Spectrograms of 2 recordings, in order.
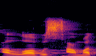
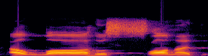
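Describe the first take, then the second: First: The vowel after the s sounds like a. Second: The vowel after the s sounds like o. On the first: The speaker calls it wrong. "Jangan sampai sa. Allahus samad ya salah juga ya" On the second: The speaker calls it right. "Saya tidak monyong sedikit pun"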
